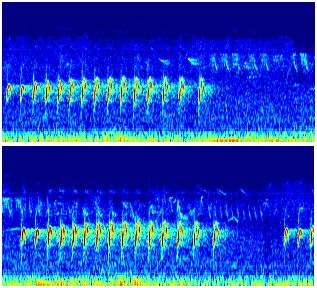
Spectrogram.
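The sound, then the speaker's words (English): A female cuckoo's bubbling, chuckling call: rapid runs of about a dozen quick liquid notes, repeated in three bursts with short pauses, clear over a soft outdoor background. “They themselves don't cuckoo, but rather utter a bizarre, bubbling, chuckling noise, especially when laying their eggs.”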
